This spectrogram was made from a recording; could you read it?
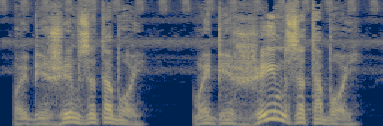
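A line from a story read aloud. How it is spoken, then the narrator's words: Mumbling wolf. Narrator (Russian): пробормотал серый брат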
